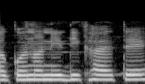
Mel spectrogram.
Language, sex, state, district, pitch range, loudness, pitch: Chhattisgarhi, female, Chhattisgarh, Raigarh, 215-225 Hz, -13 LUFS, 220 Hz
